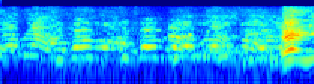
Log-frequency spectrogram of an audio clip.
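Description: Several people talking at once, their voices overlapping in a jumble of chatter.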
